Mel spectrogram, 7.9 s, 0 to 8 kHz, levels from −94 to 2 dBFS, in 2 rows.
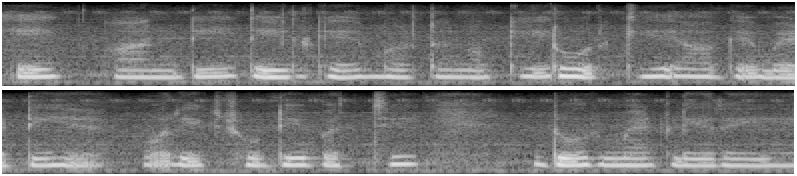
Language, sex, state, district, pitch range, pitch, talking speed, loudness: Hindi, female, Rajasthan, Nagaur, 210-235 Hz, 220 Hz, 145 wpm, -18 LUFS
